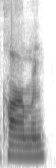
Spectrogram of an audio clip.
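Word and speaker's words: Kar Man: It is spelled Kar spacebar MAN. I just say the name Carmen.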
